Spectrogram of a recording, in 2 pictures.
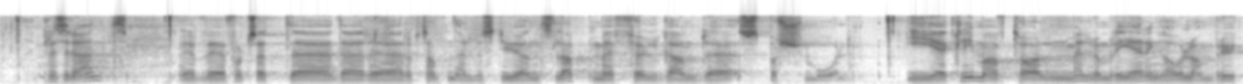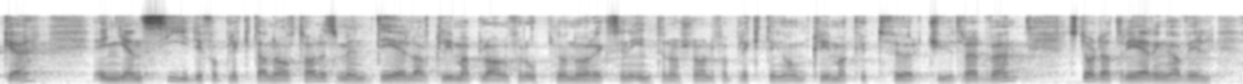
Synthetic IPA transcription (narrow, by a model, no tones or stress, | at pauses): pʰɾɛsɪd̪ɛnt̪ | ʋɛfɔʈʂɑt̪əd̪æɾɾɛpɾəsɑnt̪n̩ɛlʋəst̪ʉːənslɑpːmɛfœlɡɑnd̪ə̰spœʂmo̰ːl | ɪkʰliːmɑɑːʋt̪ʰɑːln̩mɛlːɔmɾɛjeːɾɪŋɑolɑnbɾʉːkəɾʔæɪnjɛnsiːd̪ɪfɔɾpʰlɪkt̪ɑnəɑːʋt̪ʰɑːləsɔmæɾɛnd̪eːlɑʋkʰliːmɑpʰlɑːnn̩fɔɾɔʊpnoːnoːɾɛɡsiːnəʔɪnt̪əɳɑʂʊnɑːləfɔɾpʰlɪkt̪nɪŋɑɾʊmkʰliːmɑkʰʏt̪ːføːɾc͡çʉːət̪ʰɾɛd̪ʋəst̪oːɖɛɑt̪ɾɛjeːɾɪŋɑʋɪl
